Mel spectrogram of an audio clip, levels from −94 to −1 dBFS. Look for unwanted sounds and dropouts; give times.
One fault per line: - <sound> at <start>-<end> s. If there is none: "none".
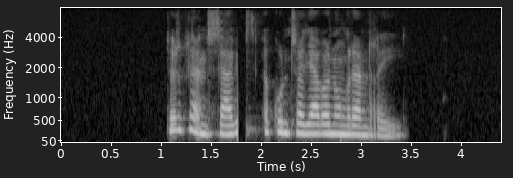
- dropout at 1.8-1.9 s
